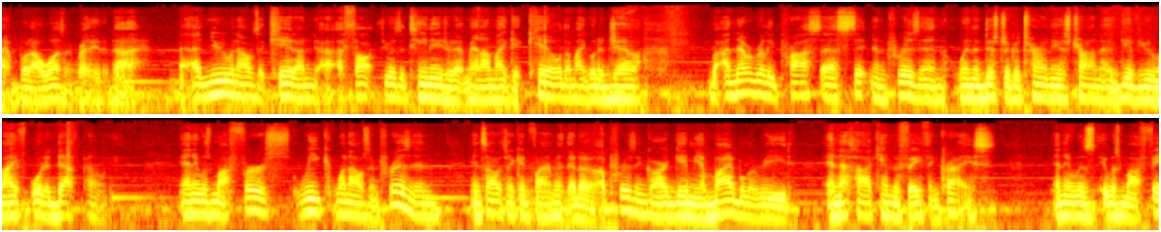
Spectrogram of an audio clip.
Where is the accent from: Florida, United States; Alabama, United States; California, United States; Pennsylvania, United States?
Pennsylvania, United States; Philadelphia; When I grew up in the Fairmount section of Philadelphia, I lived literally one block from Eastern State Penitentiary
